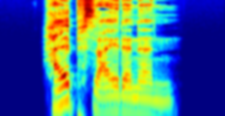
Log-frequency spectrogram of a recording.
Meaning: inflection of halbseiden: 1. strong genitive masculine/neuter singular 2. weak/mixed genitive/dative all-gender singular 3. strong/weak/mixed accusative masculine singular 4. strong dative plural
- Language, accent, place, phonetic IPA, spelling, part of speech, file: German, Germany, Berlin, [ˈhalpˌzaɪ̯dənən], halbseidenen, adjective, De-halbseidenen.ogg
